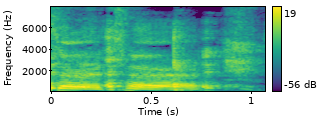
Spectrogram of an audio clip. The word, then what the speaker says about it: Surtur: No, it's definitely Surtur. – Surtur. – Because it's very specifically Surtur. Like, it's almost like two words, but you have to string them together.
